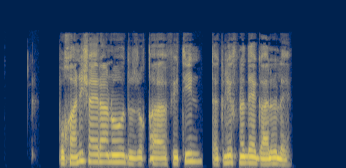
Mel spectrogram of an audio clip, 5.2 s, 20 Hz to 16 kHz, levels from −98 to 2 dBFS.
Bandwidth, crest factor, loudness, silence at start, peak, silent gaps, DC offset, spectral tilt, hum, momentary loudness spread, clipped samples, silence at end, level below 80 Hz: 7.8 kHz; 16 dB; -15 LUFS; 0.9 s; 0 dBFS; 3.10-3.17 s; under 0.1%; -6 dB/octave; none; 7 LU; under 0.1%; 0.85 s; -58 dBFS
